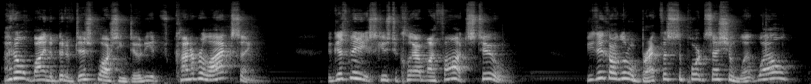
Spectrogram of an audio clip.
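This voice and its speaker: A man's voice: high voice, sing-song, fairly quick, pushed and bright, soft background music, voice pushed up, full character voice. A man voicing a playful, caring young man who talks in a light, teasing, earnest way. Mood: gentle, relaxed.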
